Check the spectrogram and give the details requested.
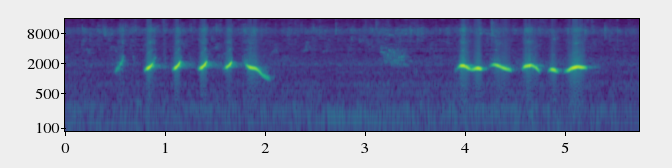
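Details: Common iora in lively, varied song: two bursts of short clear whistled notes, five or six each, the first run ending in a falling slur.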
